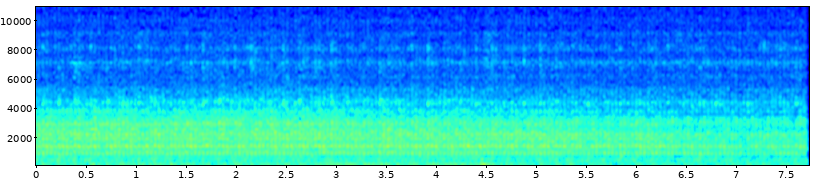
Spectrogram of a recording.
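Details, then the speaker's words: Isuzu Panther Touring New diesel at idle, heard at the exhaust after an overhaul (rings, head gasket, seals, clutch, nozzle) that fixed a rough tak-tak idle and dipstick smoke: steady, smooth idle with no tapping or misfire. Normal. "Ini adalah suara mesinnya setelah mesin diperbaiki. Jadi getarannya sudah tidak seperti yang kemarin. Sudah tidak suara tak-tak ya."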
